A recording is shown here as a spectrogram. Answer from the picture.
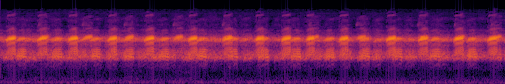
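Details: Frog chorus at night in May from flooded rice paddies before planting, calling in courtship to breed; dense overlapping croaks pulse about three times a second in two bright bands, with no other sounds standing out.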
